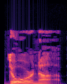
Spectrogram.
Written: doorknob

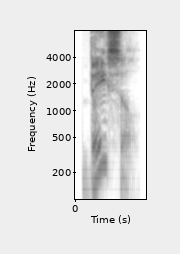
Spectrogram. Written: basal

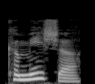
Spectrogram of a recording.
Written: camishia

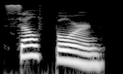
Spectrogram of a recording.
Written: self-born

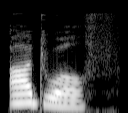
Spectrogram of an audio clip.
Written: odwolfe

